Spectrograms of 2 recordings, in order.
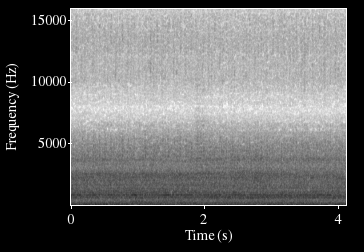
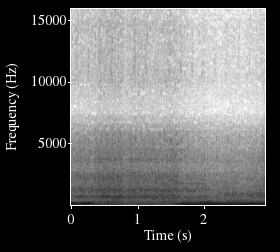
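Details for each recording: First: VW Vento petrol engine, check engine and EPC lights, loss of pickup: rough uneven idle with stumble, cylinder 1 misfire; coils and plugs good, injector 1 gets no current, faulty ECM. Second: VW Vento petrol engine after fitting another ECM, replacing the original one that gave no pulse to cylinder 1 injector: pulse now present and idle is even and steady, rising briefly and settling. Misfire fixed; normal idle.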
